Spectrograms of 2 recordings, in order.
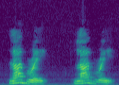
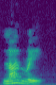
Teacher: Đây là một từ có 3 âm tiết và em nhấn mạnh vào âm tiết đầu tiên. Em nói to hơn, rõ hơn và dài hơn.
